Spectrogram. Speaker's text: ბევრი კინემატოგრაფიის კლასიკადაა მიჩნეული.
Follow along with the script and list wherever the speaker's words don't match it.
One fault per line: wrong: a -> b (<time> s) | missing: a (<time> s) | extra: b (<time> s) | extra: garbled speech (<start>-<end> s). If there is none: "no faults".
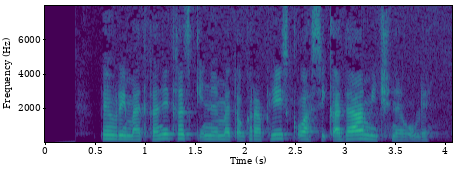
extra: მათგანი დღეს (0.9 s)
